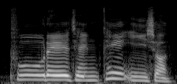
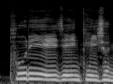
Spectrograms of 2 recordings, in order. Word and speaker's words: 프레젠테이션: 그러니까 미국인들은 프리제인테이션 이렇게 하더라도 영어에서 프레젠테이션이라고 하기 때문에 우리는 원지음 발음을 해서 프레젠테이션이 맞는 겁니다.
